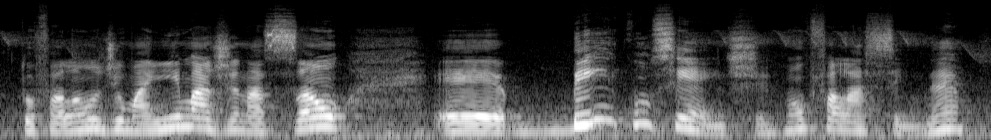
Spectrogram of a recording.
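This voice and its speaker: A female doctor being interviewed for a documentary on mental health speaks at a normal speed with lively intonation and a medium pitch. Her explanations come out hesitant yet vivid, and a faint hiss or hum runs under the recording.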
